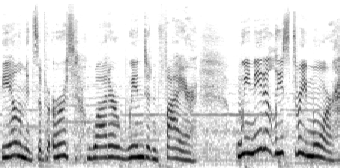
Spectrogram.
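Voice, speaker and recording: A woman voicing a brisk, brainy, prickly teenage girl mage in a video game. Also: high voice, expressive, soft background music. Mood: analytical.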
